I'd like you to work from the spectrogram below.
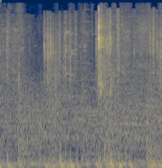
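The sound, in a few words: horses galloping in a jousting tournament, from a video game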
